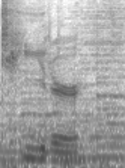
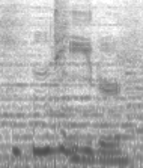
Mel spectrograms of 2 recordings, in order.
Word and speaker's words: Titor: Pronounced teeter. I like that. Teeter.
